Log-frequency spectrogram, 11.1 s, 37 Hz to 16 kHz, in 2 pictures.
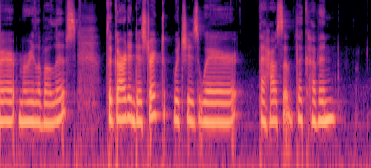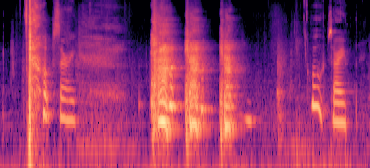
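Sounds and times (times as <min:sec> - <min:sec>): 
speech: 0:00.0 - 0:05.2, 0:06.0 - 0:07.0, 0:07.8 - 0:09.4, 0:10.3 - 0:10.9
person coughing in rough throaty bursts: 0:06.0 - 0:06.3, 0:07.8 - 0:09.4
person with a tickle in the throat clearing it: 0:07.8 - 0:09.4.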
